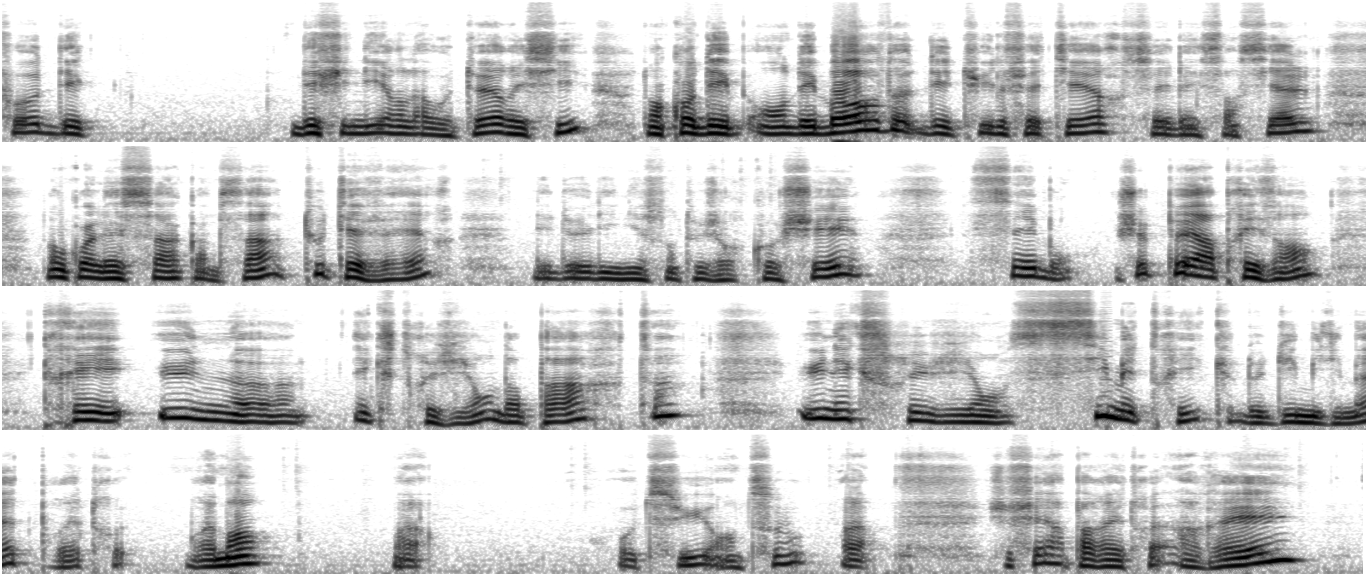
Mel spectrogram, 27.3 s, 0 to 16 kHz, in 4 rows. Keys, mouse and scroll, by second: 1.2 click, 5.8 click, 7.6 click, 11.6 click, 13.9 click, 15.4 click, 17.0 click, 18.9 click, 20.7 click, 21.8-23.6 drag, 25.8 click, 27.1 space.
